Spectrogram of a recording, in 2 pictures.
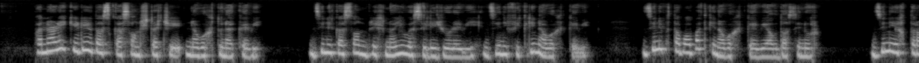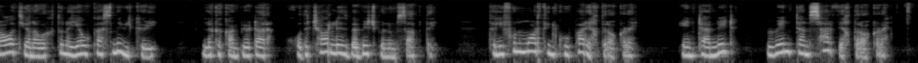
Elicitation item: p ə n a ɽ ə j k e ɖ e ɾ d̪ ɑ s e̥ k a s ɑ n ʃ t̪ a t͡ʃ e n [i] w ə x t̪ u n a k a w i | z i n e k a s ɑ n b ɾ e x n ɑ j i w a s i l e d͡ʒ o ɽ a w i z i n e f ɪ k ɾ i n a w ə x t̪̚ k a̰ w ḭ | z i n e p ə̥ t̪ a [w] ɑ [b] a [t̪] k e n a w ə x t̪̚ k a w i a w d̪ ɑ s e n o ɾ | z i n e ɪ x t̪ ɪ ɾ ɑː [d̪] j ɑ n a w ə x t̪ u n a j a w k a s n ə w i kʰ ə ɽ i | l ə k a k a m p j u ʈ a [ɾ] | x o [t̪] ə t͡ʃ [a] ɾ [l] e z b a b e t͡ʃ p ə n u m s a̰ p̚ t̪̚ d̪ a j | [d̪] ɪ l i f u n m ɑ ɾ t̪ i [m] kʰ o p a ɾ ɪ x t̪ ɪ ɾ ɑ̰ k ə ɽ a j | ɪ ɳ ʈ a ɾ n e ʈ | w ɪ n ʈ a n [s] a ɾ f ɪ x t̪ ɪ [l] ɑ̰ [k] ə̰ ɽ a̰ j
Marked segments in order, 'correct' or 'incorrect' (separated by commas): incorrect, incorrect, correct, correct, incorrect, correct, incorrect, incorrect, correct, incorrect, incorrect, correct, incorrect, correct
